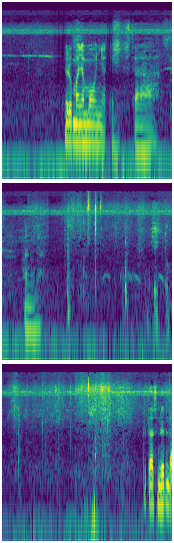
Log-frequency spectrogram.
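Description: Leaves and branches rustle as someone pushes through dense undergrowth.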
